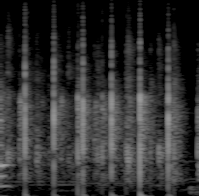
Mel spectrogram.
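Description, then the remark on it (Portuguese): A short burst of applause for a special guest: roughly seven sharp, bright hand claps in a steady, evenly spaced rhythm, fairly loud and crisp, lasting about two seconds. “Temos aqui um ilustre convidado, vou pedir uma salva de palmas para ele”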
